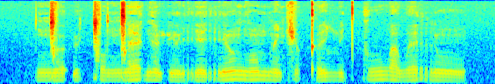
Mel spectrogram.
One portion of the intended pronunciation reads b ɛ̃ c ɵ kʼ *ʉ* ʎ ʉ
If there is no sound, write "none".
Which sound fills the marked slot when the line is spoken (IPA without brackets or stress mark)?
ɘ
